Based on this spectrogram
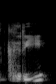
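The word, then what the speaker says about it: gris: so the masculine is gree the s is silent gree the feminine gets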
